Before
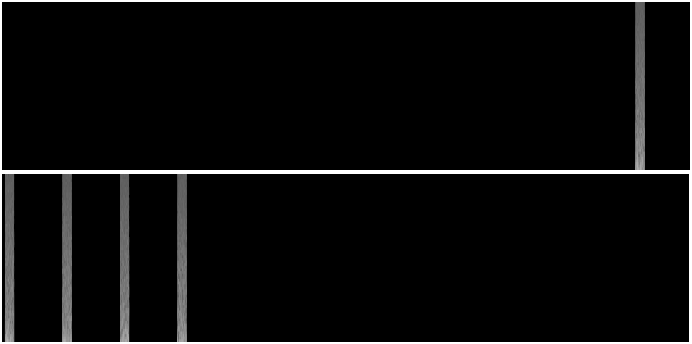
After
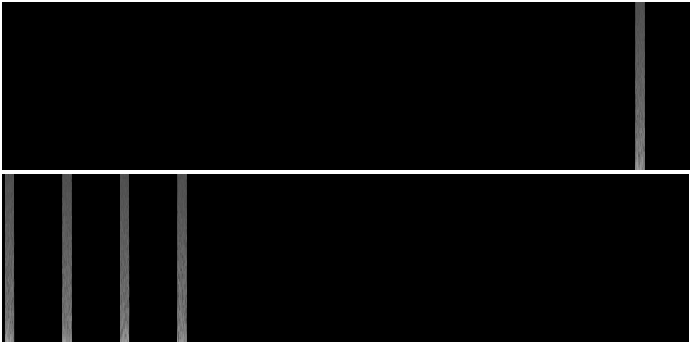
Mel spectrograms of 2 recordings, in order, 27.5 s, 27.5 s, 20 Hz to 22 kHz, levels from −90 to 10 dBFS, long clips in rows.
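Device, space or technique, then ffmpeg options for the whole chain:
clipper into limiter: -af "asoftclip=type=hard:threshold=-15dB,alimiter=limit=-21.5dB:level=0:latency=1:release=381"

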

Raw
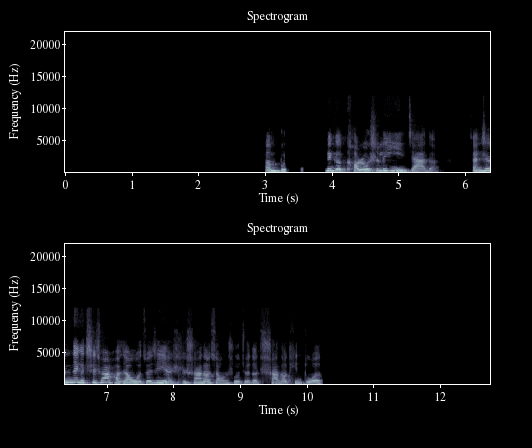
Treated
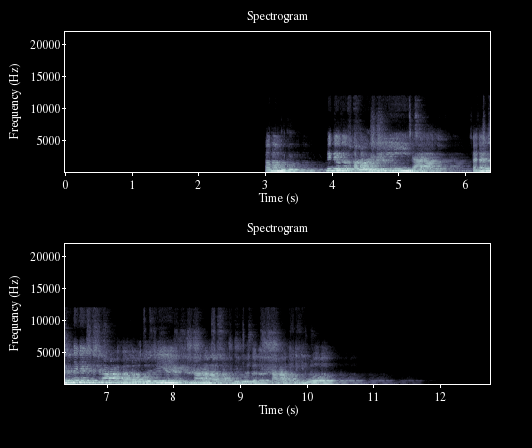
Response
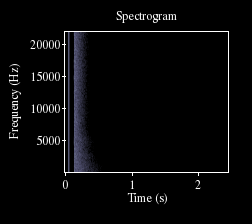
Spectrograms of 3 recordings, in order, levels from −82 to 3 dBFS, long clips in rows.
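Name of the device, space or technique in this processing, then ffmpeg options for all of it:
far laptop microphone: -filter_complex "[0:a]asettb=1/sr,asplit=3[a][b][c];[a]atrim=end=6.474[d];[b]atrim=start=6.47:end=7.38,asetpts=PTS-STARTPTS,afade=t=in:d=0.004:c=qsin,afade=t=out:st=0.906:d=0.004:c=qsin,equalizer=f=5.1k:w=0.5:g=-7[e];[c]atrim=start=7.376[f];[d][e]acrossfade=d=0.004:c1=hsin:c2=qsin[g];[g][f]acrossfade=d=0.004:c1=qsin:c2=hsin,asplit=2[h][i];[i]adelay=445,lowpass=f=1.9k:p=1,volume=-20.5dB,asplit=2[j][k];[k]adelay=445,lowpass=f=1.9k:p=1,volume=0.33,asplit=2[l][m];[m]adelay=445,lowpass=f=1.9k:p=1,volume=0.33[n];[h][j][l][n]amix=inputs=4:normalize=0[o];[1:a]atrim=start_sample=2205[p];[o][p]afir=irnorm=-1:irlink=0,highpass=100,dynaudnorm=f=170:g=13:m=7dB,volume=2.5dB"

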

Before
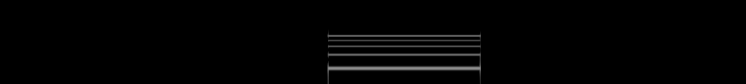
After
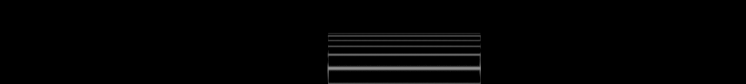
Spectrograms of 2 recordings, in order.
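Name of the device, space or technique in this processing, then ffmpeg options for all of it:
telephone: -af "highpass=310,lowpass=3.2k,asoftclip=type=tanh:threshold=-33.5dB,volume=5dB" -ar 8000 -c:a pcm_mulaw

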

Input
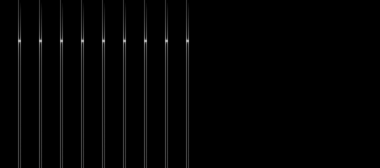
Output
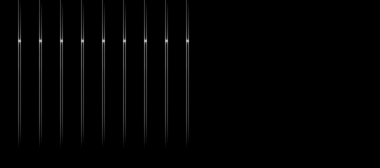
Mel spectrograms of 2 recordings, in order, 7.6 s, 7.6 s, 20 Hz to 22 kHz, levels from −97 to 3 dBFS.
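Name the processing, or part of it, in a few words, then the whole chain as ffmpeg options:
headphones lying on a table: -af "highpass=f=1.2k:w=0.5412,highpass=f=1.2k:w=1.3066,equalizer=f=4.6k:t=o:w=0.44:g=5.5"

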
